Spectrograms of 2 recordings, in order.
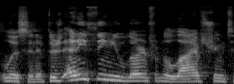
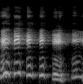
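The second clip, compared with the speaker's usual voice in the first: squeaky mock gremlin giggle; high gremlin cackle; 8 dB louder than usual. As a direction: cackle like the thief running off. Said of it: "And he's like".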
